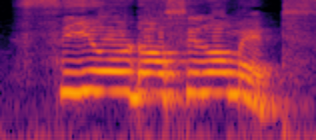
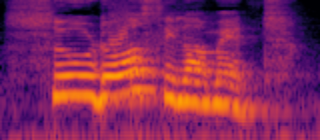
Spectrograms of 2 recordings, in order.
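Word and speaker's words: pseudocoelomate: এটার উচ্চারণ 2 ধরনের হইতে পারে, একটা হচ্ছে এবারে সিওডো আর একটা হচ্ছে সুডো। তোমাদের বইয়ে যেভাবে লিখছে সেভাবে লিখতে পারো। তোমাদের বইয়ে মনে হয় এভাবে লিখছে সুডোসিলোমেট।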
